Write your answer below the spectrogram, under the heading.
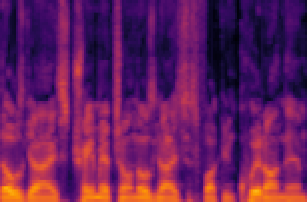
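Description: A man's normal speaking voice, fairly low-pitched with ordinary pitch variation, at a fairly slow pace, in a dry, close sound with no echo. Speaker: sports podcast host. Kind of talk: casual sports banter.

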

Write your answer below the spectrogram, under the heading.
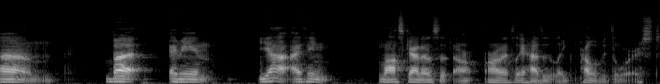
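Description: Fairly slow, vocal-fry speech with an American accent, ordinary pitch variation, big swings in loudness and long, frequent pauses over a quiet background. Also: man, fairly low pitch for a man. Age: 18. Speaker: interview guest. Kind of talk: casual chat. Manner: casual, filler-heavy.

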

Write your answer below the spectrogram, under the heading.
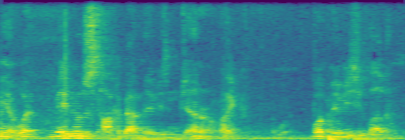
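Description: A man with an American accent talks at a very fast pace in a medium pitch, somewhat breathy, with ordinary pitch variation and audible room echo. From rural western Maryland (Cumberland). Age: 20s. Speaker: college baseball player. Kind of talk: casual chat.

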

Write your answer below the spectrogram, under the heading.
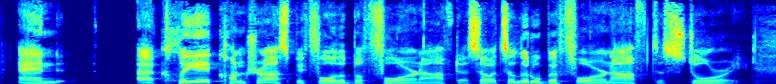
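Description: This man has an Australian accent. His pitch is medium. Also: ordinary pitch variation, moderate pace. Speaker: video marketer and course creator. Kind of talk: interview. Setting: remote call.

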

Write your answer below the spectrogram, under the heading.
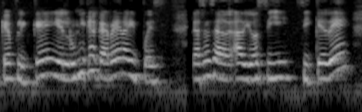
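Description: There is audible room echo around a woman speaking at a fairly high pitch. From Sonora, Mexico (Mayo community). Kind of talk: radio interview.

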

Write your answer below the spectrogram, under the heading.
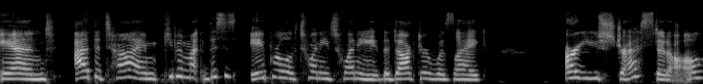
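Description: The voice is raised and projected, with a bright, sharp tone and lively intonation at a fairly slow pace. The sound is dry and close, with no echo. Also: woman. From Louisiana. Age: 20s. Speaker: tax accountant. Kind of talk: casual interview.

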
